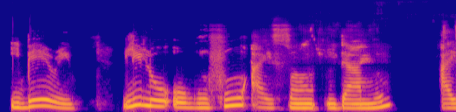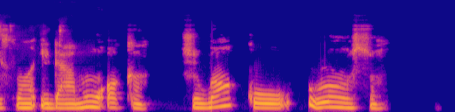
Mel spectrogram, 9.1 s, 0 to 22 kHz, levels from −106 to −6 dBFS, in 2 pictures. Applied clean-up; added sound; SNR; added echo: neural mask model Resemble Enhance denoiser.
